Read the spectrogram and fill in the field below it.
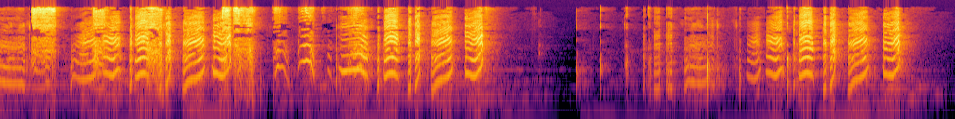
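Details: Parrot talking: rapid runs of squeaky, warbling, speech-like syllables with wavering pitch, a brief near-silent pause midway, then another fast chattering stretch, recorded indoors.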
